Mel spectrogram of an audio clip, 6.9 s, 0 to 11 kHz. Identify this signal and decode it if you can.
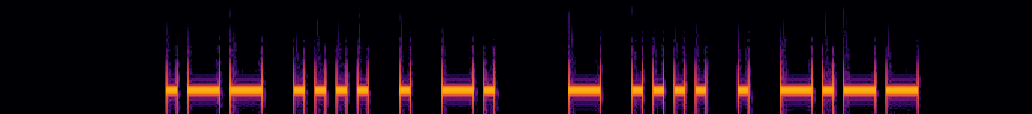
Morse code, heard as a keyed tone, about 17 wpm, 700 Hz. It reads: WHEN THEY
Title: Sets of 2 Words 17wpm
